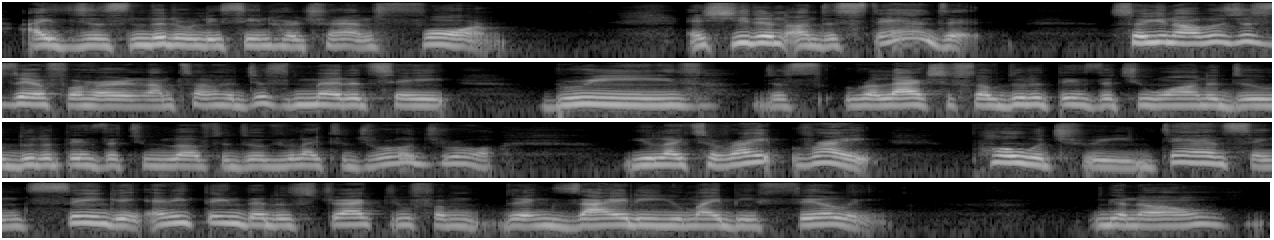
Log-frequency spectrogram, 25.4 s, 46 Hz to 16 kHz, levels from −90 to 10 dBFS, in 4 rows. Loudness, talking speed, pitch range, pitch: -27 LUFS, 175 wpm, 170-195 Hz, 175 Hz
